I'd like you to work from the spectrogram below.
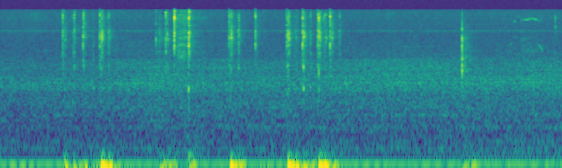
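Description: Short clusters of keystrokes on a computer keyboard entering a product search, soft clicky taps in a few quick bursts with pauses between, over a steady low hum and no talking.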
